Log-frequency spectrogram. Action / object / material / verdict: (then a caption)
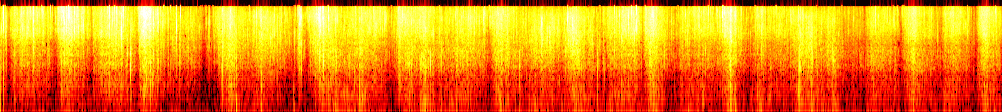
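shake / plastic bubble wrap / plastic / none. A hand-sized wad of clear plastic bubble wrap with hollow air bubbles is held in the hands, crumpled and squeezed with the fingers to pop the bubbles. Bright, dense crinkling runs throughout, punctuated by sharp, irregular pops and crackles with almost no low end.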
